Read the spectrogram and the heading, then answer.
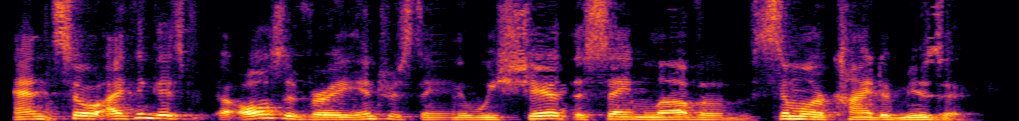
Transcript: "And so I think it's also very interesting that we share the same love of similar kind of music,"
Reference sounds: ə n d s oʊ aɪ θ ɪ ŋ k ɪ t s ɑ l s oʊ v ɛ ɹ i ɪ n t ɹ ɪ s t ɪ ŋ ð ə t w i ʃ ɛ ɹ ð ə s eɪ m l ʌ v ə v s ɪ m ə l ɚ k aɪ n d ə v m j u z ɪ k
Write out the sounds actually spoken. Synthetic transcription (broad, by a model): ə n s oʊ aɪ θ ɪ ŋ k ɪ t s ɑ l s oʊ v ɛ ɹ i ɪ n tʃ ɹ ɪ s t ɪ ŋ ð ə t w i ʃ ɛ ɹ ð ə s eɪ m l ʌ v ə v s ɪ m l ɚ k aɪ n d ə v m j u z ɪ k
